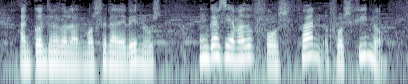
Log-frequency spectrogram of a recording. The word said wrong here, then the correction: fosfina: No lo digo bien, ¿eh? Fosfina.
